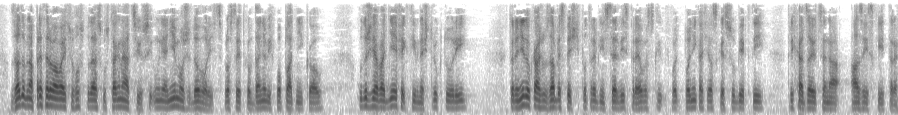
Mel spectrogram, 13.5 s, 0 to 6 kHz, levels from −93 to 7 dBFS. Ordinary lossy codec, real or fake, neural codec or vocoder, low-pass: none; real; none; 5.4 kHz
